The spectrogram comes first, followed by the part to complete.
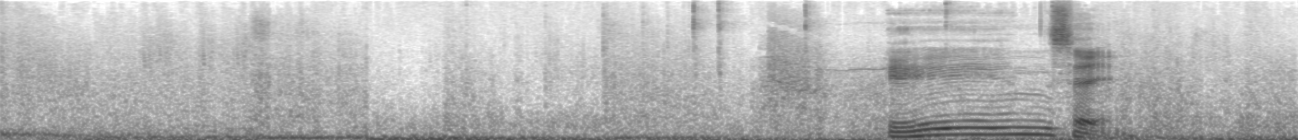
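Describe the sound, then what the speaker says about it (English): Heavy booming shell fire and blasts from HESH frag rounds in the naval combat game From the Depths, a dense rumbling barrage with a brief tonal whine near the end, under a commentator's voice. "Shooting some shorter Hesh frag explosives."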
